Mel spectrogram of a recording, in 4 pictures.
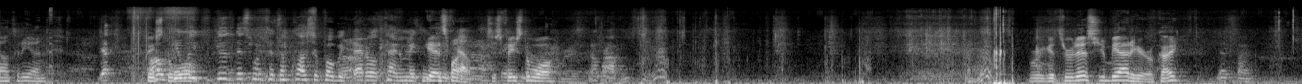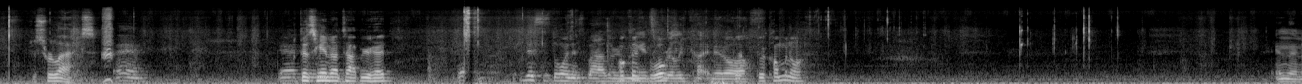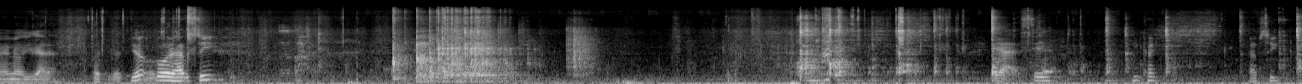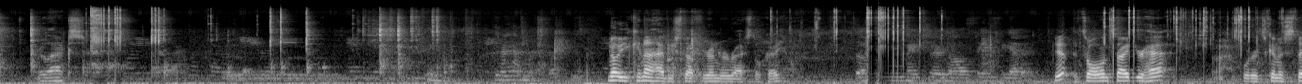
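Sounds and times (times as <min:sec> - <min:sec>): light shuffling steps: 0:05.8 - 0:09.0, 0:13.6 - 0:15.9, 0:24.4 - 0:25.8, 0:26.4 - 0:27.6, 0:32.2 - 0:34.0
handcuffs clinking on metal bench: 0:40.0 - 0:41.9.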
